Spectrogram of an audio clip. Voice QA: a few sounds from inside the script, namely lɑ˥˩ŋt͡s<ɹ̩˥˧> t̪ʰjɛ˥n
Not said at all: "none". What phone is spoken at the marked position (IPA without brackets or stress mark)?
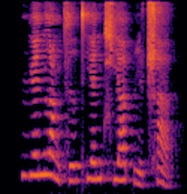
ɹ̩˧˥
